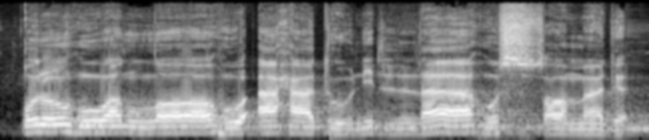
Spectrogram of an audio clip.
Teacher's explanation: maka tanwinnya itu nyambungnya maka diganti dengan Nun dengan Nun kecil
